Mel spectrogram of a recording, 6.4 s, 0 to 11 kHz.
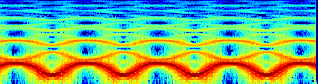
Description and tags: quantum radio snap016
Experimental QM synthesis resulting sound.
